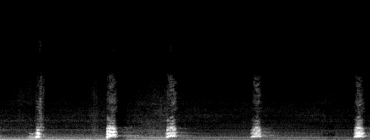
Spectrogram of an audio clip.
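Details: A pet dog reacting to a noise barks five times, short sharp barks spaced roughly one second apart, over a constant low mechanical hum.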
